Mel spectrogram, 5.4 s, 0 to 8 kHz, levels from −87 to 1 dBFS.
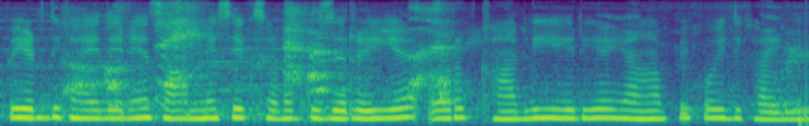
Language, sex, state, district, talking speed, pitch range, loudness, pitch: Hindi, female, Punjab, Kapurthala, 220 wpm, 195-210 Hz, -15 LUFS, 200 Hz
